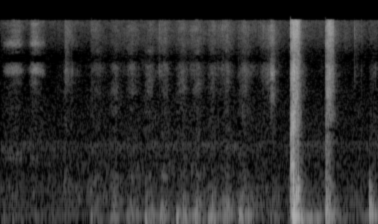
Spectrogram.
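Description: An eraser rubs against paper.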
